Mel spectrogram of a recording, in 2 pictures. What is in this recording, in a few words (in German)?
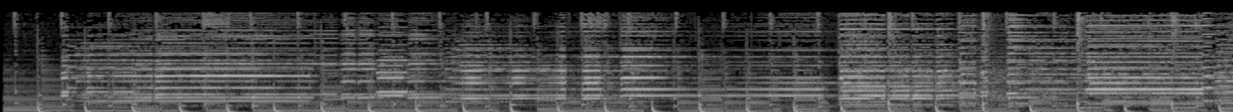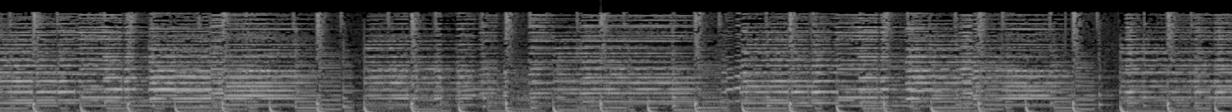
Akkordeon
